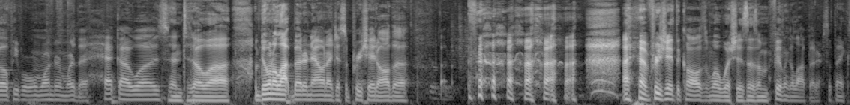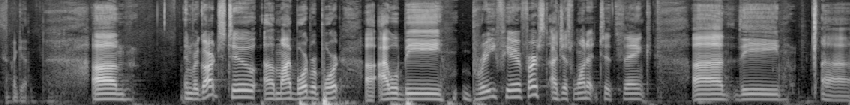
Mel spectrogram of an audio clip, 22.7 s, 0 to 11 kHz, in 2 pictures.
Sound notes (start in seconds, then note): 5.8 board member speaking faintly; 6.2 laughing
